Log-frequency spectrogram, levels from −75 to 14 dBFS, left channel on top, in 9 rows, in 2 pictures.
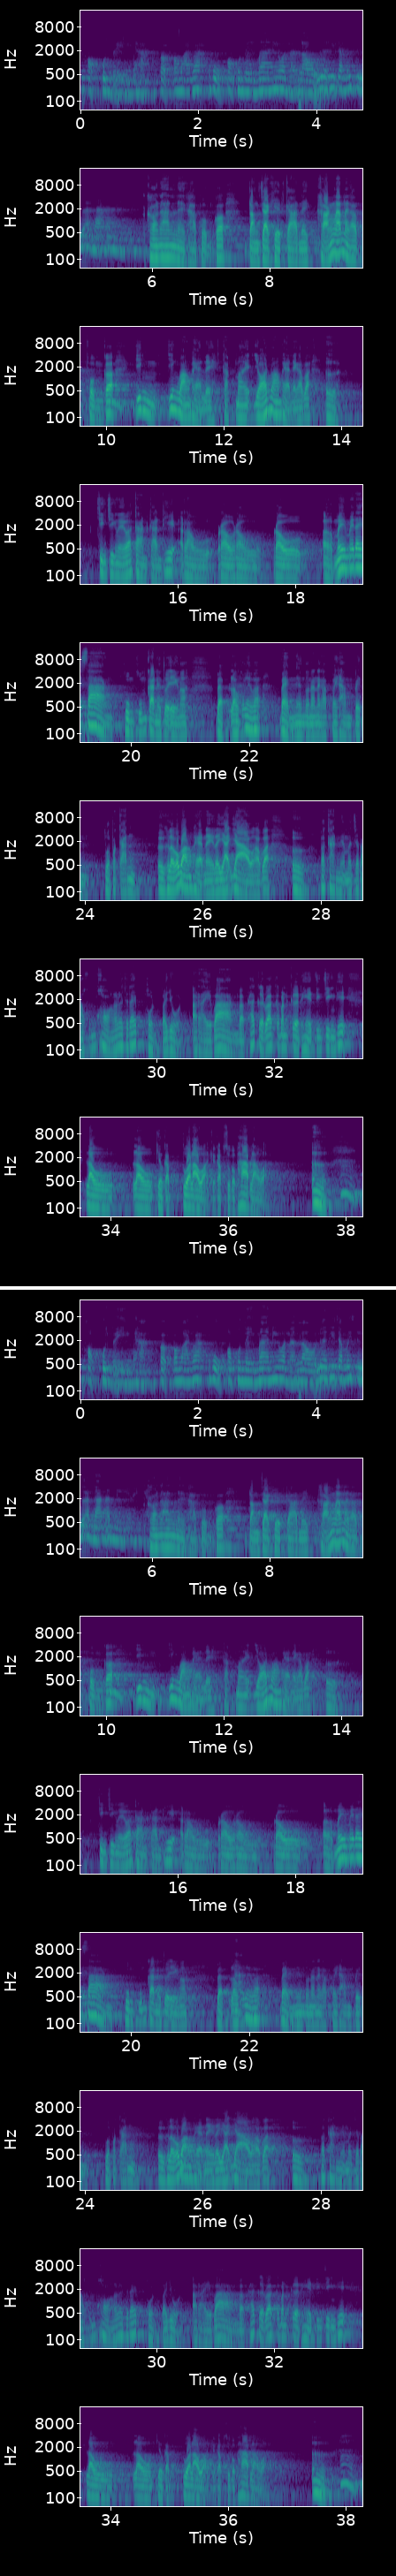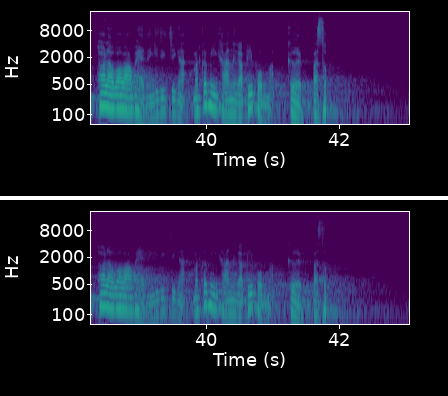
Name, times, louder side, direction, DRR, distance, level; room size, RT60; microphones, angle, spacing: voice 1, 0.1-6.0 10.0-10.3 21.7-21.9 25.6-25.7 37.9-38.2, right 1 dB, 50° right, 6 dB, 1.1 m, -36 dB
voice 2, 5.9-10.1 10.5-14.0 14.7-18.1 18.5-22.2 22.5-24.1 24.3-24.9 25.2-27.7 28.0-34.1 34.4-36.7 37.4-37.7 38.4-41.8, left 5 dB, 45° left, 16 dB, 0.3 m, -29 dB
17.5 x 14.0 x 4.1 m, 2.1 s
head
